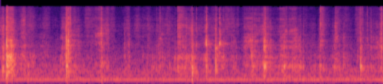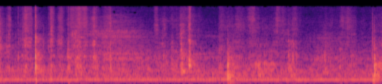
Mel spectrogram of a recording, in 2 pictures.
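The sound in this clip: Cardboard crinkling and creasing as a cardboard box is folded up, many small crisp taps, scrapes and flicks scattered irregularly over a faint steady hum.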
